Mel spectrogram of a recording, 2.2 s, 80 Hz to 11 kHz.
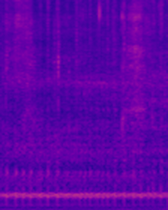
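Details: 2003 Aprilia RX 50 two-stroke with an oversized pipe and leaner jetting under test: steady two-stroke burble with an even mid-pitched drone that holds without dipping. It doesn't stall; normal idle.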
